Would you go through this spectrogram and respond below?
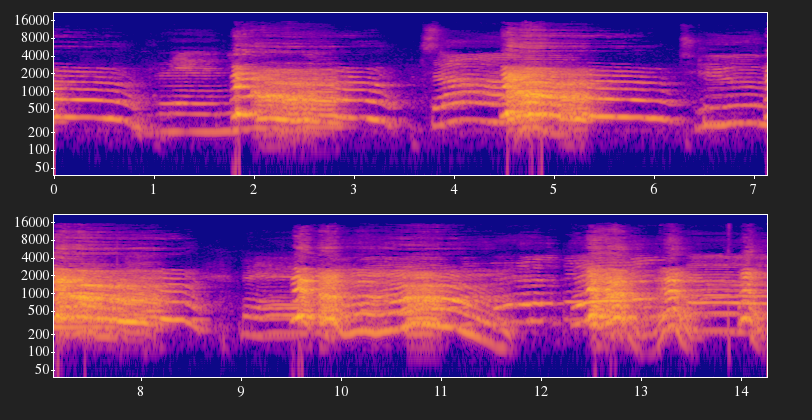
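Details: A Basset Hound howls along to the song "Hey Jude" in long, wavering, mournful notes that rise and fall.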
